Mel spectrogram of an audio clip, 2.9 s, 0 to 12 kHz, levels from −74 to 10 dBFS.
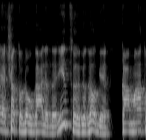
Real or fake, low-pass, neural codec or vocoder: fake; 10.8 kHz; autoencoder, 48 kHz, 128 numbers a frame, DAC-VAE, trained on Japanese speech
